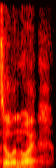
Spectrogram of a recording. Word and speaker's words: Illinois: First off, it's pronounced Illinois. They don't say the S, but welcome other people, especially from out of state, to pronounce it Illinois, which is just hilarious.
